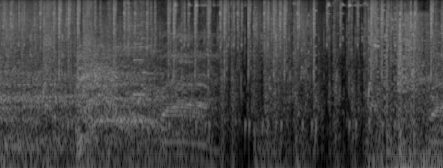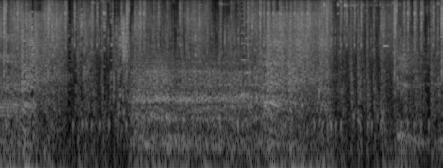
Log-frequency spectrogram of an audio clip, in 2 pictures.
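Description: Rapid video game shots pop and splat over and over.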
